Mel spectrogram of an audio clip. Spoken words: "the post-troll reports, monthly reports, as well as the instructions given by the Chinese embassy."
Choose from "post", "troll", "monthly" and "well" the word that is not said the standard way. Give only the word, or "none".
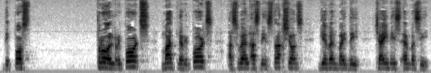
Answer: monthly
